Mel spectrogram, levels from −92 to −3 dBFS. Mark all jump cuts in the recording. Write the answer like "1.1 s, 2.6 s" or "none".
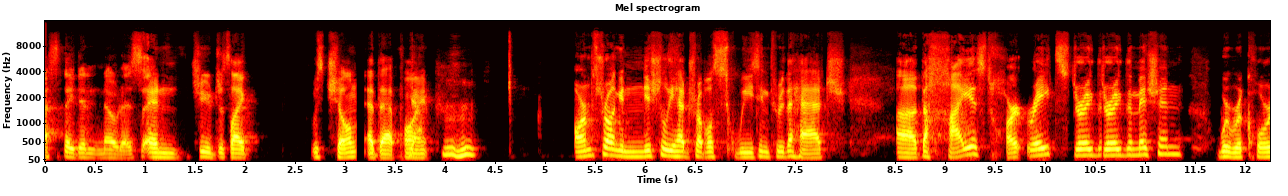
1.4 s, 3.1 s, 3.9 s, 10.5 s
